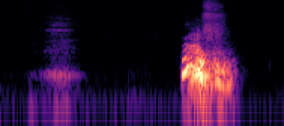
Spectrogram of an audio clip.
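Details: Short quiet breath in, then one loud explosive sneeze after repeatedly announcing "I need to sneeze"; an ordinary single sneeze.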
